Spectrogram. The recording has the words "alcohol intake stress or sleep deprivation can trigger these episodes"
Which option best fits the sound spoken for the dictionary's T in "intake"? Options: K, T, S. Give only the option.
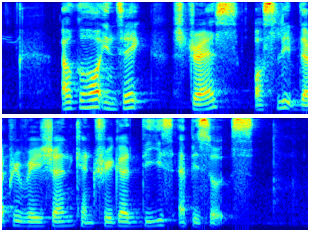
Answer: S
